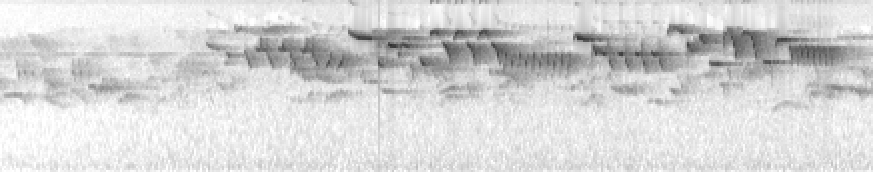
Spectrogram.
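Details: Common nightingale singing in a forest: after a faint quiet start, loud high phrases begin near two seconds, with rapid buzzy trills, whistled notes and fast repeated pulses in quick succession, several distinct phrases over about seven seconds.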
